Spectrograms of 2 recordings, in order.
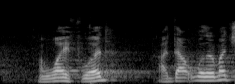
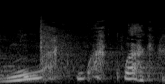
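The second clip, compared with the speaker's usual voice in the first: rising mock smack noises, softer each time; whack sound effects; 8 semitones higher, 8 dB quieter, much slower than usual. Preacher retelling Balaam striking the donkey, mock whacks. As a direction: act out the donkey's beating with little whacks. Hitting the donkey three times.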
